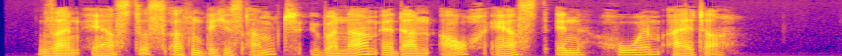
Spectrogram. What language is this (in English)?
German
